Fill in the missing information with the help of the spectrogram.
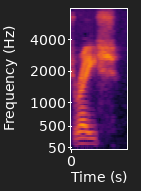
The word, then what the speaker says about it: Ra's: And, like, you know, there was debate on if it's Ra's or Ra's, and I think Paul Dini came out and said, hey, Denny O'Neill told me it's Ra's, and Denny O'Neill created the character, so I would say however he says it's pronounced is how it should work. – Exactly. That's always what I use the basis of, because I've seen Denny O'Neill in interviews, and he always says it's Ra's, which is means head of the demon.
